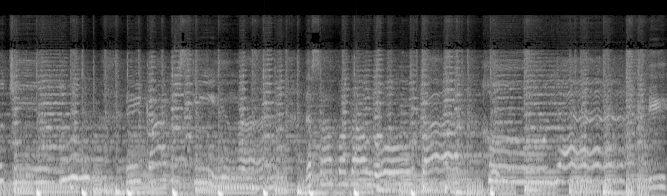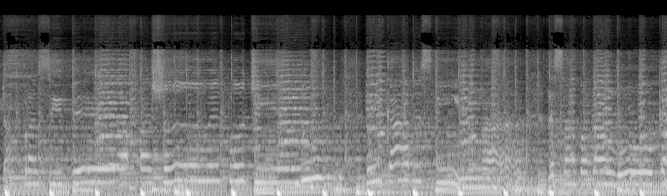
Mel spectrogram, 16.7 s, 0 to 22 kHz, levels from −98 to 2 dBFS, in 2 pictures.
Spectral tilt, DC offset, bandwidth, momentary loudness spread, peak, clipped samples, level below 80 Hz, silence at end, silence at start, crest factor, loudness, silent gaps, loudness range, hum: -7 dB/octave; 2%; 8 kHz; 4 LU; 0 dBFS; under 0.1%; -16 dBFS; 0 s; 0 s; 14 dB; -15 LUFS; none; 2 LU; none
